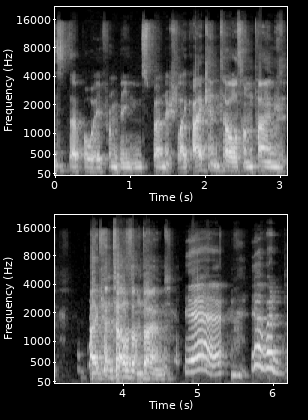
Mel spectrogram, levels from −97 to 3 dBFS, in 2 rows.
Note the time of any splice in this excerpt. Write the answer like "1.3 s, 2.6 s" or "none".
none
